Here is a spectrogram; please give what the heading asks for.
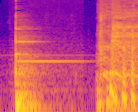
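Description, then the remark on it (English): A wooden spoon strikes an emptied flower pot once, used as a bell: a single hollow metallic strike rings out like a small bell, its tone sustaining and slowly fading, before voices begin talking over the end. “I have come up with the classic combo of a pot that I've taken some flowers out of and a wooden spoon.”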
